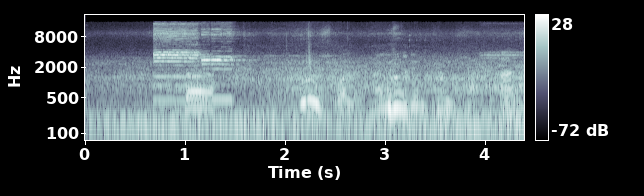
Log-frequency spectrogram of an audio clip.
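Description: A vehicle horn honks once, about a second in, lasting under a second with its pitch stepping down partway through, over a steady hum of road traffic.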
